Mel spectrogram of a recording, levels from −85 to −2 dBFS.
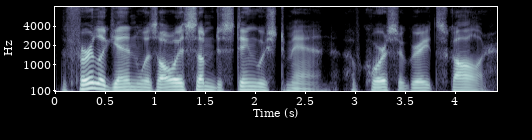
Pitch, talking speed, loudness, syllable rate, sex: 105 Hz, 165 wpm, -18 LUFS, 4.8 syllables/s, male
